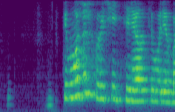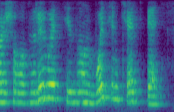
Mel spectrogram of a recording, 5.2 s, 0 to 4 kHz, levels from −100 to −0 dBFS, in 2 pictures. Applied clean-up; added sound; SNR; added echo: neural mask model DeepFilterNet 3.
